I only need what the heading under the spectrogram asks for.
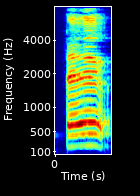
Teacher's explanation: ट बोलते वक्त जब आपकी जीभ लगती है वो तालु से थोड़ी आगे की जगह है, उसको बोला जाता है मूर्धा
